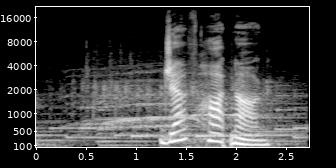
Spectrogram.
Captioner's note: audience cheers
